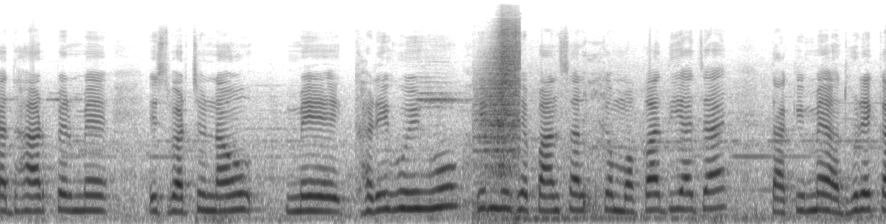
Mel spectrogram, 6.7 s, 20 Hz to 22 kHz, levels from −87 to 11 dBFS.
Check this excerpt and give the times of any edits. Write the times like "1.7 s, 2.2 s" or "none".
3.5 s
